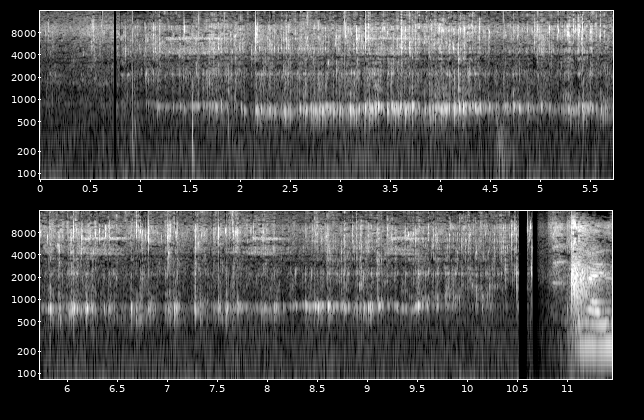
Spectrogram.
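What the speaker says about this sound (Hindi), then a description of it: "ये गाइस उबलता हुआ घी बन चुका है, ये बन चुका है। अब इसे डाल देते हैं" Boiled ghee pours steadily into a container at home, a continuous liquid stream with light dripping and splashing running alone for about ten seconds before a brief clatter at the end.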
